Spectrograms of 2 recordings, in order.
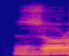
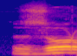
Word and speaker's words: ज़ोर: ज़ोर वाव मजहूल है।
